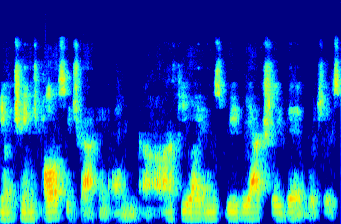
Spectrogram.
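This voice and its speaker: This man's pace is moderate. He talks with a Canadian accent. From Ontario, Canada (Niagara region). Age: 20s. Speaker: trade lawyer, university alumnus. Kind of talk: interview. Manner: halting, many fillers and repetitions.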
